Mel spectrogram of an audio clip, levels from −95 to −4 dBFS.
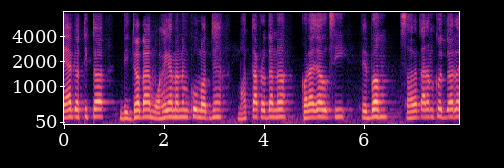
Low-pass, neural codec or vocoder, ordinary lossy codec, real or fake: none; codec, 16 kHz, 1 kbps, X-Codec, HuBERT features, trained on balanced general audio; none; fake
